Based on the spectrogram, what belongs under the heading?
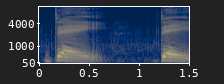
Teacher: Make sure you transition from one vowel to another, that you actually hear the E sound at the end. Not day, but day.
